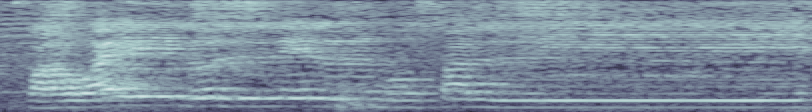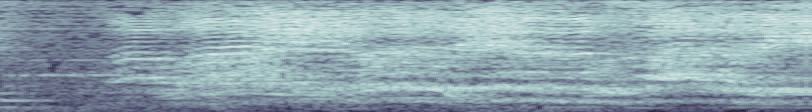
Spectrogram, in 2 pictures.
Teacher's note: Dommatain bertemu dengan lam, ini namanya idgham. Idgham apa? Idgham bila gunna. Jadi tanpa digunna.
